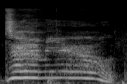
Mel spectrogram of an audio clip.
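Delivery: high-pitched, drawn-out villain yell; furious cursing shout. Acted. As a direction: scream the curse and hold it long. Aku curses his enemies in flashback.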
